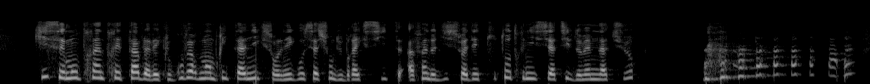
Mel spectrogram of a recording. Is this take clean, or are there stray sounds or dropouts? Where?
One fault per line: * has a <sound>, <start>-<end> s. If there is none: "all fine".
* has a laugh, 7.0-8.6 s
